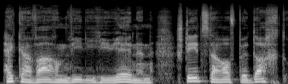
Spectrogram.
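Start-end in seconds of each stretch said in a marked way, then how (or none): none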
